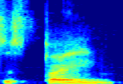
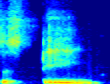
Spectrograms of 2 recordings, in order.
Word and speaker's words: cystine: So this amino acid with the free thiol group is pronounced cysteine, and this disulfide form is pronounced as cysteine. Okay, Ti, cysteine, and this is cysteine.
